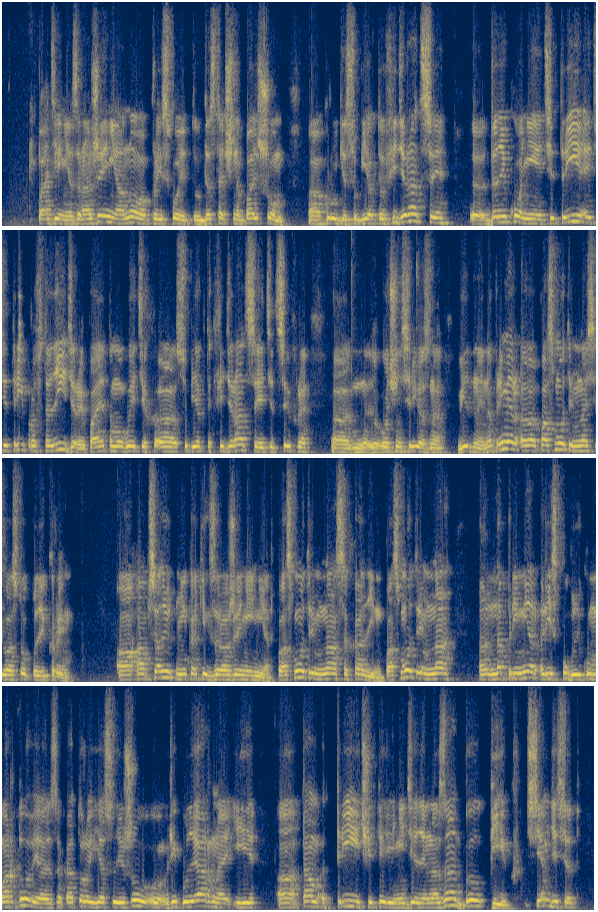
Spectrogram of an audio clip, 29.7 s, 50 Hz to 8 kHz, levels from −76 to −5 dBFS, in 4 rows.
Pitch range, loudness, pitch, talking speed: 160-195 Hz, -16 LUFS, 175 Hz, 135 wpm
